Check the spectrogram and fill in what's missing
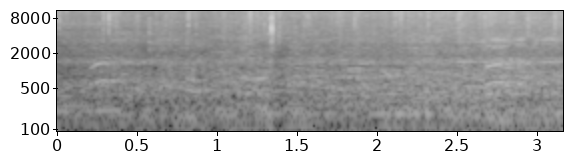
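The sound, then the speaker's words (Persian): Tires set alight by protesters during a street protest in Lebanon, where protesters clashed with security forces and the army, crackle and roar steadily and loudly, a dense, continuous hiss of flames, with faint indistinct voices in the background. “در این منطقه معترضان اقدام به آتش زدن لاستیک کرده و با نیروهای امنیتی و ارتش درگیر شدند.”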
